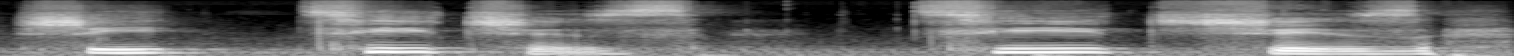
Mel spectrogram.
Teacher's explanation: Например, глагол teach заканчивается на шипящий ch, и она преподает будет she teaches. Teaches, да, звук и появляется, чтобы вам было удобнее, он разбавляет эти согласные, чтобы их не было так много на стыке. Или закрывать, это close, он закрывает, he closes, это же появляется звук и в конце.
